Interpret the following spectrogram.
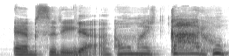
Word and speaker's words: Abcde: It's ABCDE, and it's pronounced Absidy. Absidy.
